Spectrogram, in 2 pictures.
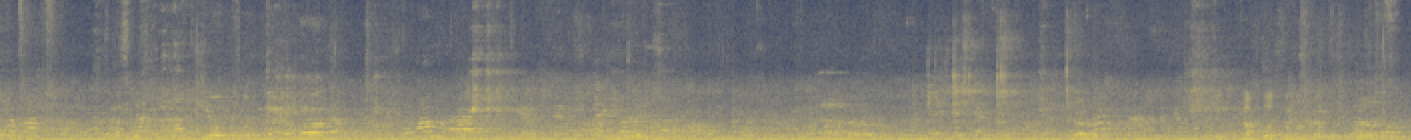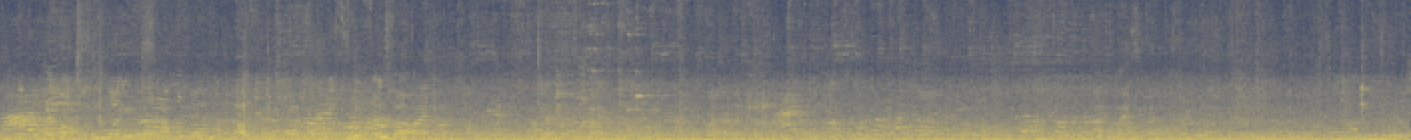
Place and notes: aternoon in the shopping mall, different spoken languages, people on the central moving staircase, dense acoustic
soundmap nrw social ambiences/ listen to the people - in & outdoor nearfield recordings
